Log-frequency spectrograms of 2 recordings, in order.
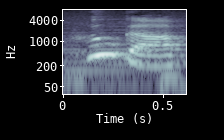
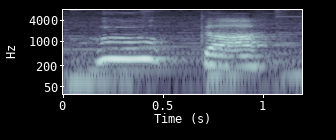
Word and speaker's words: hygge: Now, Hygge, pronounced Hygge or Hygge as the Norwegians would call it, is all about coziness, connection, and contentment, finding beauty in the simple, everyday moments.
